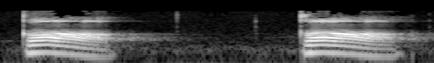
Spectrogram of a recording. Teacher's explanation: میبینیم که صدای این حروف صدای درشتی است. اگر دقت کنیم در تلفظ این حروف انتهای زبان به طرف بالا میل پیدا میکنه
